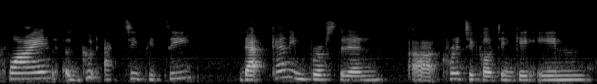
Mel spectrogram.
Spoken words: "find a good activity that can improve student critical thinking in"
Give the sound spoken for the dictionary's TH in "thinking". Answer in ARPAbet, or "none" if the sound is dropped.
T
